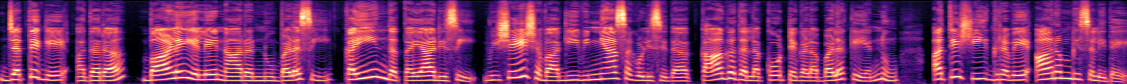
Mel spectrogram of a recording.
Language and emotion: Kannada, neutral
